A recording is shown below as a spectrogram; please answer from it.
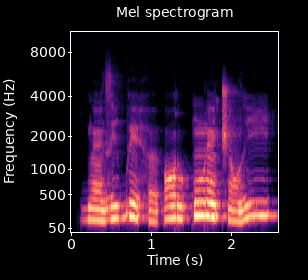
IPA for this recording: b ɛ̃˨ z i˧ b e˦˨ h ə˨ | ɔ˧ ɾ u˨ kʷ ũ˦ ɾ ɛ̃˧ t͡ʃ ɔ̃˨ ɣ iː˦

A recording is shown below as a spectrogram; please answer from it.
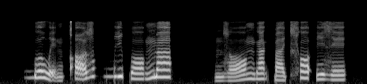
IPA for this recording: ɡ͡b o˦ w ḛ˨ ŋ qʼ ɔ̰˦ z | ɡ͡b i˦ p ɔː˧ ŋ͡m a˦ | n z ɔː˨˦ ŋ ɡ a˦ k͡p a˧ t͡ɕʰ ɔ˦ ʔ i˧ z e˧

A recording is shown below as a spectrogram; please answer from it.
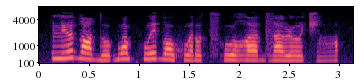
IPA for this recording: lʲ ɜ d ɑ d ʊ ɡʷ ɑ kʷʰ e d ɔ xʷ ɜ ɾ ʊ t͡sʰ u ʁ ɜ d͡z a ɭ ɵ t͡ʃ ɑ̤

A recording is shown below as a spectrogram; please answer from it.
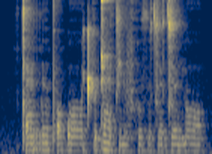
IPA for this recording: tʼ æ r əː pʼ ɔ ɓ ɔː t͡ʃʼ u ʈ æ t͡s ə ɳ ʊ v h ʊ θ ʊ t͡s ə˞ d͡z ə˞ n ɔ

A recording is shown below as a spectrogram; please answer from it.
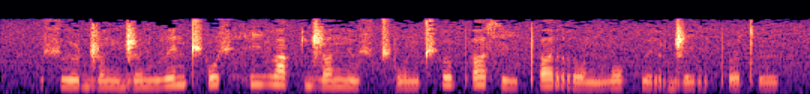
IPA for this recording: ʃ ʉ˩ ɖ͡ʐ ɵ˩ n ɖ͡ʐ ɨ˩ n v e˥ n t͡ʃʼ o˥ ʃ h i˥ v a˥ k ɖ͡ʐ ɐ˧ n ʉ˩ ʃ t͡ʃʼ u˩ n t͡ʃʼ ɵ˥ pʼ ɐ˥ s i˩ pʼ ɐ˥ r o˩ n v o˧ k ʉ˩ r ɖ͡ʐ i˩ r pʼ ɵ˩ tʼ ʉ˩

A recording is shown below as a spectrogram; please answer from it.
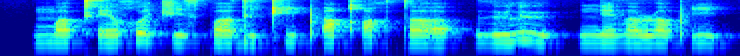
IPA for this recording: m ʌ kʼ e χʷ ɜ t͡ʃ i z p ʌ d i kʼ i pʼ ʌ qʼ ɔ x t ʌ | ð ʉ l ʉ | ŋ e ð ʌ ɹ ʌ pʼ i

